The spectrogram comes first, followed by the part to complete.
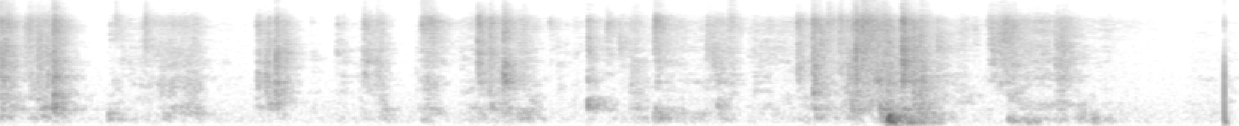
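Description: Scissors cutting and scraping through packing tape and cardboard on a long shipping box, in a run of irregular short strokes, with a dull knock about six seconds in.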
